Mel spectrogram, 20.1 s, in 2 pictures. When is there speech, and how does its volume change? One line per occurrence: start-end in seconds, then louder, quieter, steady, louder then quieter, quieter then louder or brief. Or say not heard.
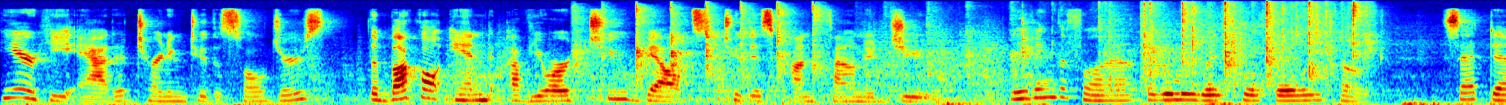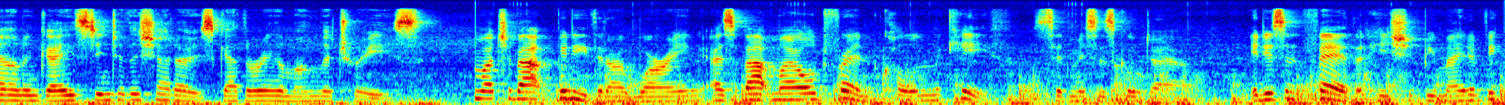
0.0-20.0 steady.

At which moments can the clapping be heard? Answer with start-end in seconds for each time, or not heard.
3.8-9.2.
